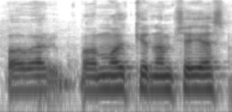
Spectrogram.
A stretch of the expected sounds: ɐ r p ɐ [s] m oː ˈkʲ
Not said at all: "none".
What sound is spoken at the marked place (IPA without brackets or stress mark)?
none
